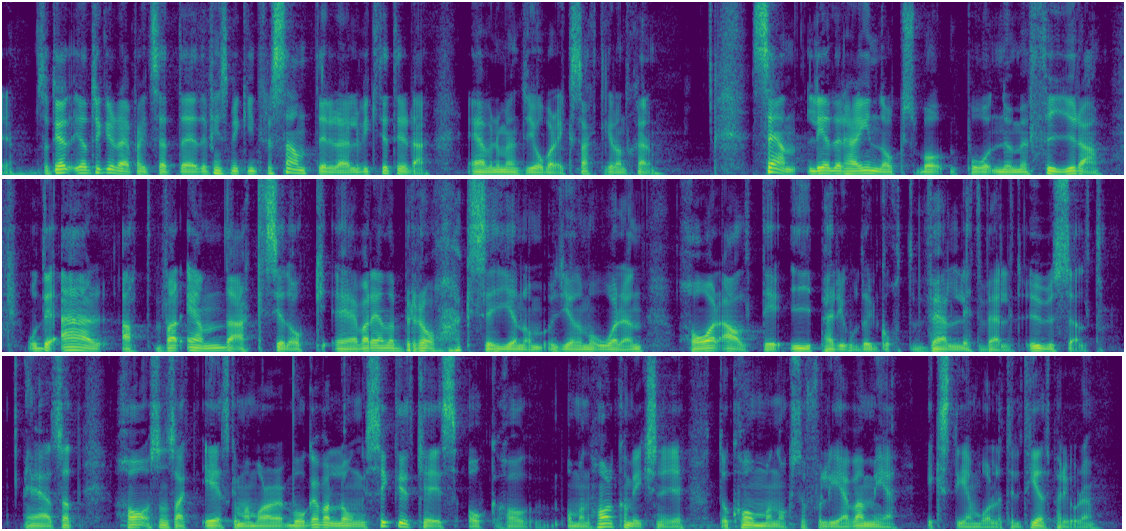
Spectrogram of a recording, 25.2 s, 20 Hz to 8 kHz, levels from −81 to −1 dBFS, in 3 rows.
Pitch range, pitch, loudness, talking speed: 85-115 Hz, 95 Hz, -20 LUFS, 220 wpm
